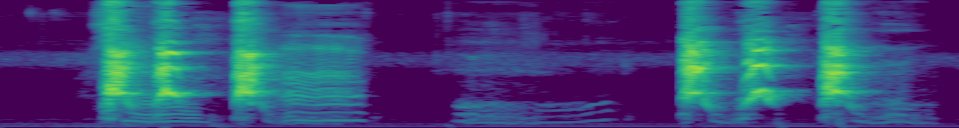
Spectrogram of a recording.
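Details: Chihuahua pup barking angrily, wanting the little bone another dog chews; a quick burst of three yappy barks trailing into a whiny growl, a low rumble, then three more sharp barks.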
